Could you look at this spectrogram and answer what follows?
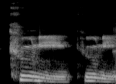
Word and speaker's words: Cooney: COONEY is the pronunciation? COONEY.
